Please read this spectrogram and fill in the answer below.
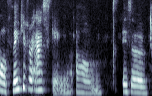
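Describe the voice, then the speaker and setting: A woman with a Spanish accent speaks in a dark, mellow tone. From Dominican Republic, Santiago (Cibao region). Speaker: professor. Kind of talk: interview. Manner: halting, many fillers.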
